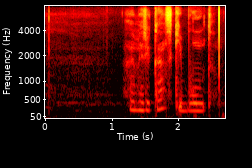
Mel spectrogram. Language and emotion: Russian, neutral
